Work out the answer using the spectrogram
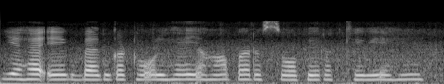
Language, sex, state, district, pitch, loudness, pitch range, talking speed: Hindi, female, Uttar Pradesh, Saharanpur, 225 Hz, -16 LUFS, 220-230 Hz, 150 wpm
